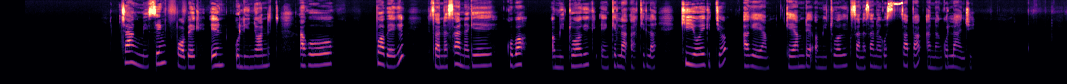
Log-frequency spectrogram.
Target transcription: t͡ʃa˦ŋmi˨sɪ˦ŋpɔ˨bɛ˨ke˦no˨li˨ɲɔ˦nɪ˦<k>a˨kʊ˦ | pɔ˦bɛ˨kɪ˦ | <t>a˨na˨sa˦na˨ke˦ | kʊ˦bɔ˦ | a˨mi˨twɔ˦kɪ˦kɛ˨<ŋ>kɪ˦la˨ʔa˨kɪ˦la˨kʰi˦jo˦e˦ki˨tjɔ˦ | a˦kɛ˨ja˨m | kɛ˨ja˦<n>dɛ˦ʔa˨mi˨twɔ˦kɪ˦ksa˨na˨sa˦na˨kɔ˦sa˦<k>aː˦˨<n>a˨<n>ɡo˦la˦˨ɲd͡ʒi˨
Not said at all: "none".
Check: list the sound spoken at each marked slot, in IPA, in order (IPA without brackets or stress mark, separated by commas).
t, s, ŋ, m, p, n, ŋ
